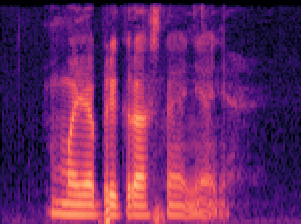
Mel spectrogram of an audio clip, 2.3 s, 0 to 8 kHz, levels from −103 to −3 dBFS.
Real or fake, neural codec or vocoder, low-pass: real; none; 7.2 kHz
